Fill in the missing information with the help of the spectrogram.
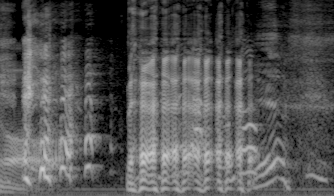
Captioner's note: laughs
